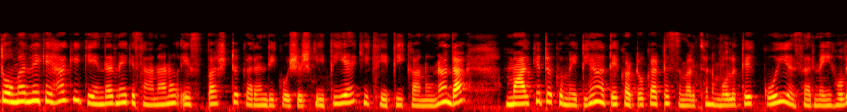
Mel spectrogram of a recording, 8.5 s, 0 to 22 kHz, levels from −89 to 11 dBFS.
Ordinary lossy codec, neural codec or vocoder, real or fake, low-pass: none; codec, 16 kHz, 4 kbps, X-Codec, HuBERT features, trained on balanced general audio; fake; none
